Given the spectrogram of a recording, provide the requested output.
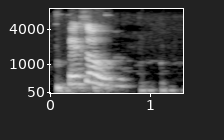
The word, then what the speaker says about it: tesouro: Então, vocês tinham que escrever tesouro. Tesouro se escreve com a letra S. O S tem o som de Z nesse caso, porque ele está entre duas vogais.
